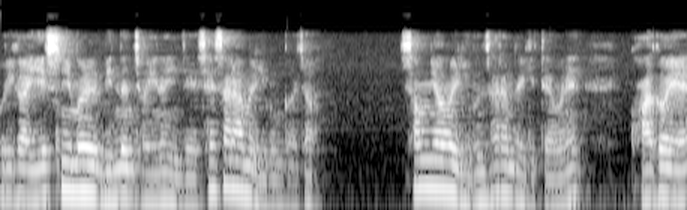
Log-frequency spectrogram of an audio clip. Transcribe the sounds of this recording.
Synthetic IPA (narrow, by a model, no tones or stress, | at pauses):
uɾiɡaje̞sʰuɲimɯɭminːɯnt͡ɕʌinɯnind͡ʑe̞sʰe̞sʰaɾamɯɾibɯnɡʌd͡ʑo | sʰʌŋɲʌŋɯɭibuns̬ʰaɾamdɯɾiɡit͈e̞mune̞ | kwaɡʌe̞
